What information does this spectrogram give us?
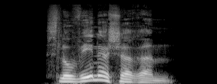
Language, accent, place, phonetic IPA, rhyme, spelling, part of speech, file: German, Germany, Berlin, [sloˈveːnɪʃəʁəm], -eːnɪʃəʁəm, slowenischerem, adjective, De-slowenischerem.ogg
- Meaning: strong dative masculine/neuter singular comparative degree of slowenisch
